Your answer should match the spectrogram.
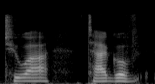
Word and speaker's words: Tua Tagovailoa: So the quarterback, they want to recruit Tua Tagovailoa.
